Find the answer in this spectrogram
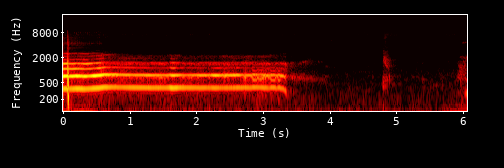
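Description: A voice howling one long, steady 'oooo', rising in pitch as it begins and then held on a single note for about three seconds before it stops; a sharp click at the very start.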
